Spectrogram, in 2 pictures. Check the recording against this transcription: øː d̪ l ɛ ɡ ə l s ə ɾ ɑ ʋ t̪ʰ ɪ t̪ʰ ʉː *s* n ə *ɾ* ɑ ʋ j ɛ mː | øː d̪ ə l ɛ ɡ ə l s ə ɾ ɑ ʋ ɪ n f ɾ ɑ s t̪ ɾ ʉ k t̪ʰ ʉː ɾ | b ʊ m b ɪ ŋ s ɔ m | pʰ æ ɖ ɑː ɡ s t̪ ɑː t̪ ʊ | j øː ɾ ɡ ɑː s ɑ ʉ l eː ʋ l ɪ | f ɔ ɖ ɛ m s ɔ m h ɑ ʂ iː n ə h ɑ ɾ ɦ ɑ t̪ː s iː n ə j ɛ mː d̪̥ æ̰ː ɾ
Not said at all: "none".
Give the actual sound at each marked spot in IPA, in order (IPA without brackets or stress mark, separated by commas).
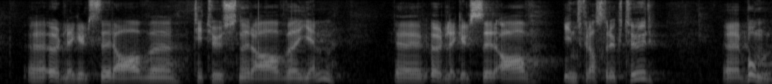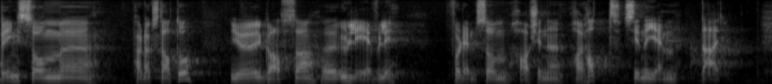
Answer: s, ɾ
